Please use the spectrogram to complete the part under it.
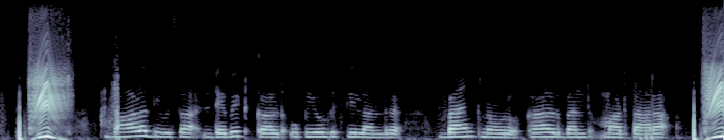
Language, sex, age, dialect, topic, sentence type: Kannada, female, 31-35, Dharwad Kannada, banking, statement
